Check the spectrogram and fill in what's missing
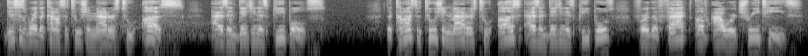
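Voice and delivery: ordinary talk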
